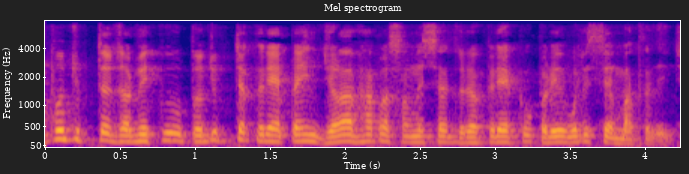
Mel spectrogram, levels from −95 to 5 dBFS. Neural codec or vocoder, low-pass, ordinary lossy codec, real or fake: codec, 16 kHz in and 24 kHz out, 1.1 kbps, FireRedTTS-2 codec; 7.2 kHz; none; fake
